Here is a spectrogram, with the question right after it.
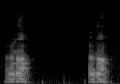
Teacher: making a series of quick flaps against the upper front part of the mouth, which is known as the alveolar ridge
